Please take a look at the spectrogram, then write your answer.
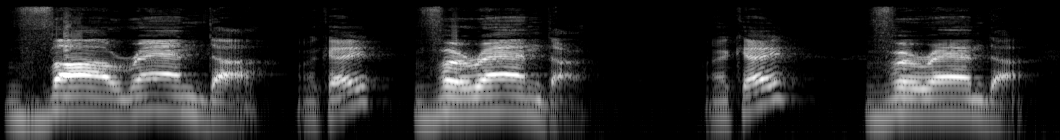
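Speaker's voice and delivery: "Veranda" drawn out slow and clear, over and over; slow model word. Shown as a demonstration. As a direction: drill "Veranda" for learners. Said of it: "We call this veranda".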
